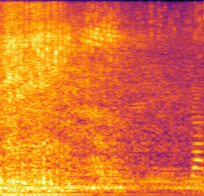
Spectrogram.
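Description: Cruiser motorcycle with a loud exhaust riding past close by, its engine note loudest at the start and fading away over the first second or so.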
